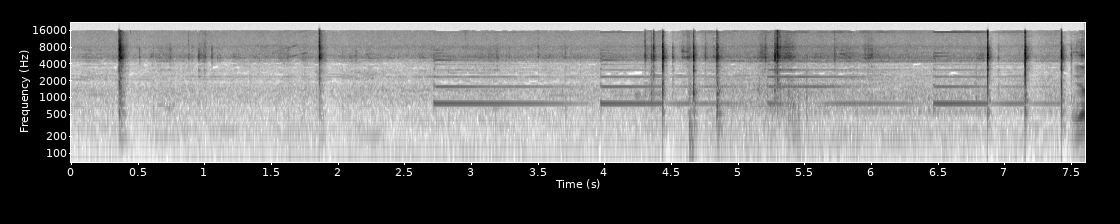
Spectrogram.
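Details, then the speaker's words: 2009 Dodge Ram 1500 Crew Cab Laramie, ignition on: small actuator motor whirs in short runs with sharp irregular clicks as it skips teeth, turning clockwise, stopping and reversing; the heater blend door actuator is trying to adjust the door for the automatic system, gears worn/stripped. "where if you turn on the ignition, you get a distinct clicking sound. Which sounds something like this. Which is pretty much the actuator trying to adjust the blend door for the automatic system, and because the gears are worn o"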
